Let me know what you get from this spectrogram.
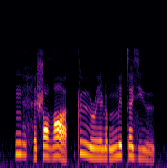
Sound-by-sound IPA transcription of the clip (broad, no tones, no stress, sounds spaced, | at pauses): ŋ ɛ̤ h ɛ ʃ ɔ ðˤ a | ʈ ʉː ɹ eː ɳ ɤ ŋ͡m e t ɛ zʲ ʉː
